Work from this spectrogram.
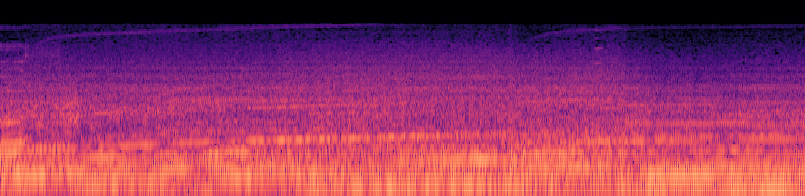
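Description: Several Group C prototype race car engines in a sim racing game drone and howl together in a tight pack, a continuous loud layered roar with shifting pitches throughout.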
